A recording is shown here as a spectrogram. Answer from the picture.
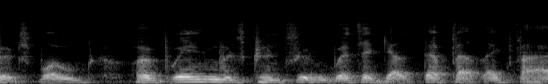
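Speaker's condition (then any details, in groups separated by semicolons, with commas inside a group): Cerebral palsy; from birth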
